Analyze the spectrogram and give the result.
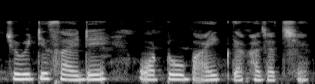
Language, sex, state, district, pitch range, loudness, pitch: Bengali, female, West Bengal, Cooch Behar, 215-250 Hz, -13 LUFS, 230 Hz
